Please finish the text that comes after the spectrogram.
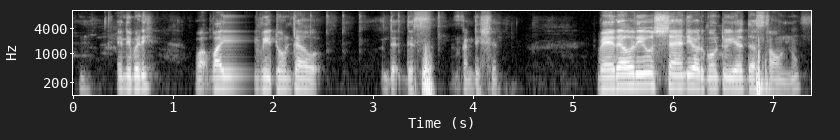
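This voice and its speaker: A man's voice: mid-range voice, fairly even intonation, normal speed, pauses often, no room sound. A man with a South Indian accent teaching physics as an interactive lecture, repeating words and tagging sentences with short questions.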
